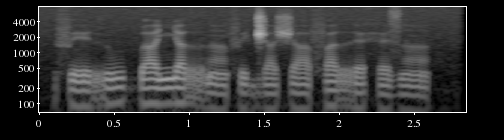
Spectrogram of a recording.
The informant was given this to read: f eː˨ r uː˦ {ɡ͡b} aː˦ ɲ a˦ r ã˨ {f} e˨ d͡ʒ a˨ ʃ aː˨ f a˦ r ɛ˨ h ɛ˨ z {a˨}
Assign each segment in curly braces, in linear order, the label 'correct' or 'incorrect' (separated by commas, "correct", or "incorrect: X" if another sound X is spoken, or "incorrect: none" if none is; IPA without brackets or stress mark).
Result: correct, correct, incorrect: ã˨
